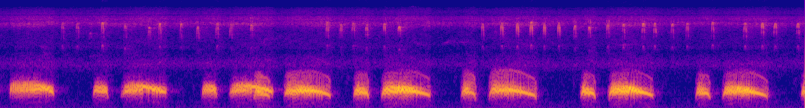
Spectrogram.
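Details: A hard-cooing spotted dove, 'đồng pha chân cua' form, restless in manner, delivering driving coos with a trailing tail: low mellow notes in short-long pairs, the longer note sliding downward, about a second apart, with insects buzzing high behind.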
